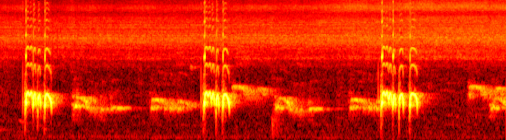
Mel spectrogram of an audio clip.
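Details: Local zebra dove song used as a lure so other birds reply: three loud rolling coo phrases of quick stuttered notes, each followed by softer drawn-out falling coos, repeating roughly every two and a half seconds.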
